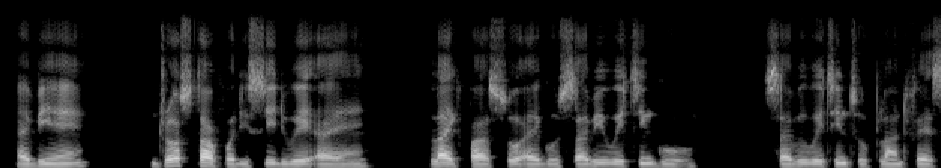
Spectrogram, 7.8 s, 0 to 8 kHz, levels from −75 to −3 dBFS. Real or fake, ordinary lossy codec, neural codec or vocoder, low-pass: real; none; none; 7.2 kHz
